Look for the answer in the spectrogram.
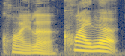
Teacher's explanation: Both are fourth tones.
